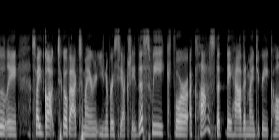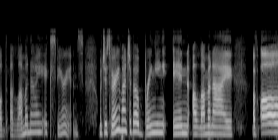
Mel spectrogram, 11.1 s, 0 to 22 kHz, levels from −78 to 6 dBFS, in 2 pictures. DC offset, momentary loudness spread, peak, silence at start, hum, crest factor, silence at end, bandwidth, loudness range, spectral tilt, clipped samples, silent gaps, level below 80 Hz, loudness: under 0.1%; 12 LU; -4 dBFS; 0 s; none; 18 dB; 0 s; 9.4 kHz; 5 LU; -3 dB/octave; under 0.1%; none; -72 dBFS; -21 LUFS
